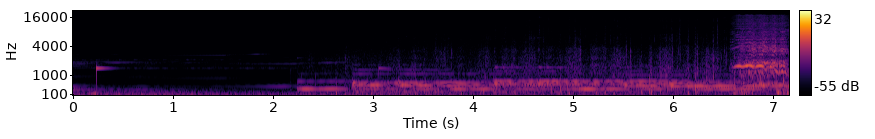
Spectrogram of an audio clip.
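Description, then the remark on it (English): A horse whinnies with long, wavering neighs while hooves clip-clop steadily, the sounds growing louder and busier toward the end, with no talking. “When their father's horse came home alone, the merchant's children were annoyed.”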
